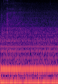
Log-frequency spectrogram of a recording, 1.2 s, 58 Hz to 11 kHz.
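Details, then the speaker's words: 2017 VW Golf Alltrack (MK7) cabin HVAC blower at max speed: loud steady low hum with rough uneven whir, worst at max speed; blower motor failing, sometimes switches off or drops speed intermittently. "see there's the noise. Really bad at max speed."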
